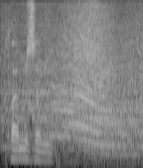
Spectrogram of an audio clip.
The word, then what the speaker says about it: Clemson: places and right now Clemson for some reason they put a z instead of an s in there it's very strange to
